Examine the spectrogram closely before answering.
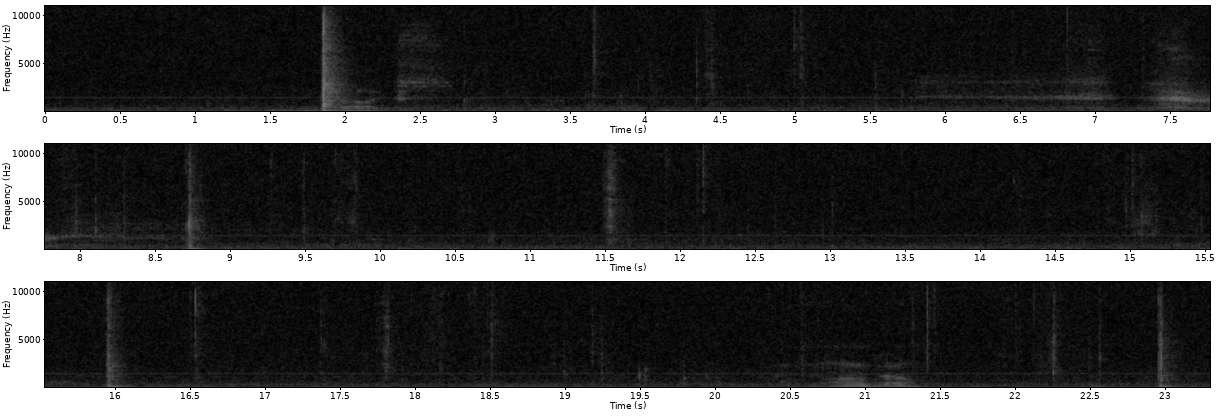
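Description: Plastic card sleeves crinkle and tap as cards are handled close by.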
